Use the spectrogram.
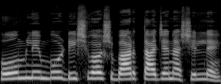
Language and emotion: Goan Konkani, neutral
